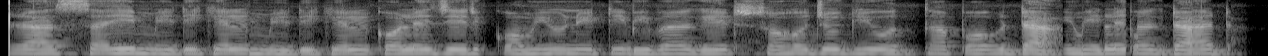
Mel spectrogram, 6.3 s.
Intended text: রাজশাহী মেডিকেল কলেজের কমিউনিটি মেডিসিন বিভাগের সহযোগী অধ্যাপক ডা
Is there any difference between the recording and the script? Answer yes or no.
yes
